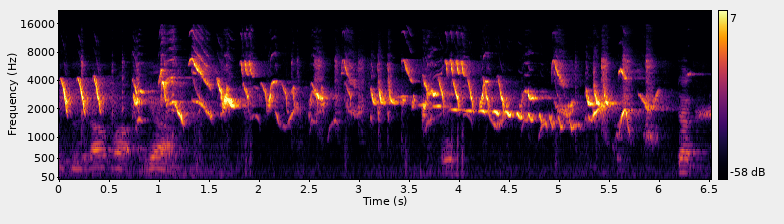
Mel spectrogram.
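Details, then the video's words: Caged White-rumped shama giving a fighting song meant to provoke rivals: dense, fast stream of varied whistles, chirps and trills, ringing and continuous with few pauses. "OTOMATIS NGAMUK murai batu tarung ampuh untuk menaikan emosi"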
